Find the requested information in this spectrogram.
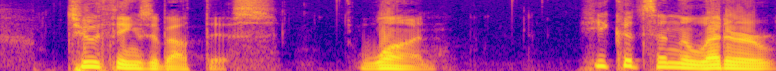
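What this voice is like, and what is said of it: Usual voice. Nothing is said of it.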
